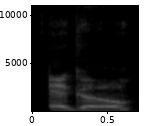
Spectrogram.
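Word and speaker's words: ἐγώ: We're not pronouncing that breathing mark there, that smooth breathing mark.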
